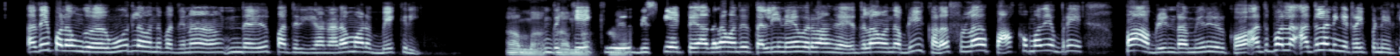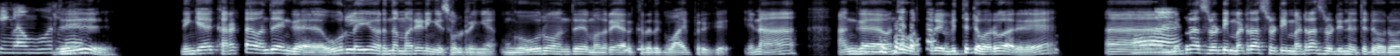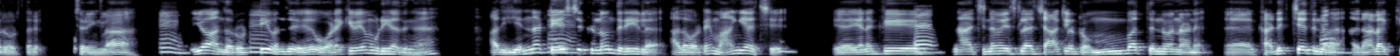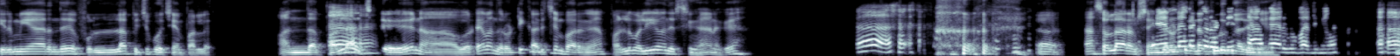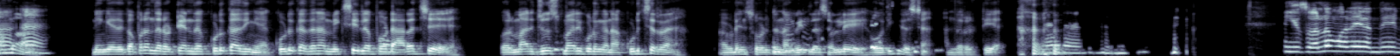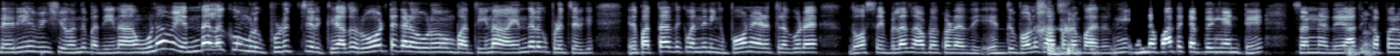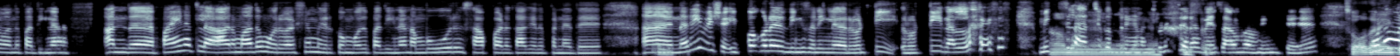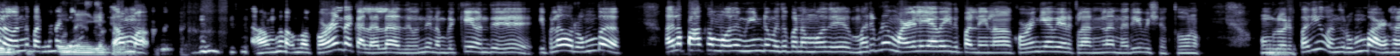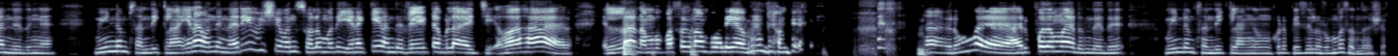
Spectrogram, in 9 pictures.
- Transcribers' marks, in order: other noise; in English: "கலர்ஃபுல்லா"; in English: "ட்ரை"; chuckle; laugh; drawn out: "ரொம்ப"; laughing while speaking: "எந்த அளவுக்கு ரொட்டி ஸ்ட்ராங்கா இருக்கு பாத்தீங்களா?"; laugh; laugh; laugh; chuckle; laughing while speaking: "என்ன பாத்து கத்துக்கங்கன்ட்டு. சொன்னது"; laugh; laughing while speaking: "ரொட்டி நல்லா மிக்ஸியில அரைச்சு குடுத்துருங்க. நான் குடுச்சிட்ற பேசாம"; chuckle; chuckle; in English: "ரிலேட்டபுளாயிச்சு"; laugh; laughing while speaking: "போலையே. அப்டின்ட்டாங்க ஆ ரொம்ப அற்புதமா இருந்தது"; laugh
- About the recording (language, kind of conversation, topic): Tamil, podcast, பழைய ஊரின் சாலை உணவு சுவை நினைவுகள்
